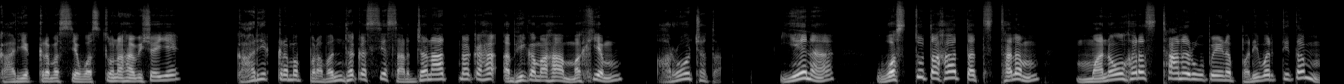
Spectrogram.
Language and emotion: Sanskrit, happy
